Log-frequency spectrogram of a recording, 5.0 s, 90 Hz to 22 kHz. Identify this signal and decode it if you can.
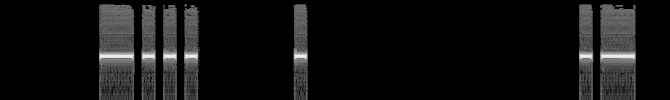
Morse code, heard as a keyed tone, about 15 wpm, spaced as for 8 wpm, 1000 Hz. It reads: BE A
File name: qotdfiles / 8wpm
